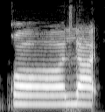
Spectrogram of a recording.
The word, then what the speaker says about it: قال: قال Okay, first of all, I want you to remember this is not a kaf, it's a qaf. Okay, so try and make this sound a little bit thicker when you're saying it. قال إنه Good.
